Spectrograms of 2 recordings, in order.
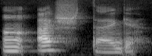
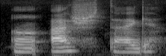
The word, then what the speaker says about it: hashtag: we say hashtag hashtag we just don't pronounce the H the Hat at the beginning because that's not a sound that would exist in French so we say ashtag ashtag next you have to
